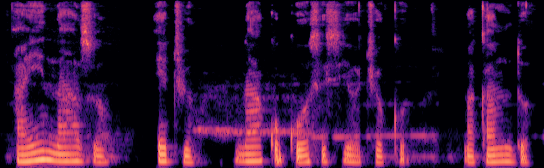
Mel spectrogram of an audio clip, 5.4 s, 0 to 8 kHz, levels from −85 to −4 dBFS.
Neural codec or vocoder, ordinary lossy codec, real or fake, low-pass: none; none; real; none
